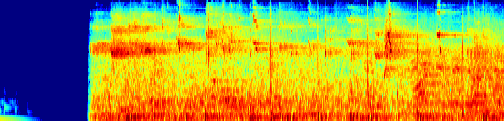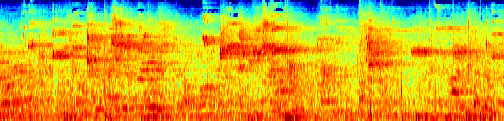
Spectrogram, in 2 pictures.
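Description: Basketball game sound in a large gym: a basketball bouncing on the hardwood court amid players' voices, starting abruptly about a second in after a brief silence.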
